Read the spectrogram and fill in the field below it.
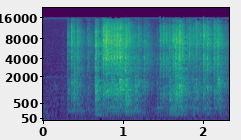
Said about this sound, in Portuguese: Vamos ver onde vai parar a roleta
